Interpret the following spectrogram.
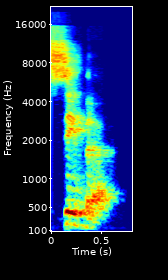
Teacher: Parece um Z, lembra sim o som do Z, só que a língua é entre os dentes. Para eu fazer o Z mesmo, de zebra, a minha língua fica atrás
